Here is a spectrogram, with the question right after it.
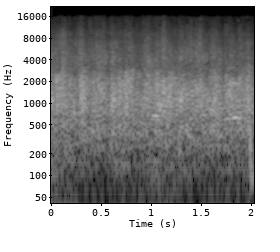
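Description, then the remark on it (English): A crowd claps steadily throughout, a round of applause for someone who helped the speaker with an example, a dense, even patter of many hands with no pauses or build-up, sustained at a moderate level for the whole two seconds. “a round of applause for helping me with this example.”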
